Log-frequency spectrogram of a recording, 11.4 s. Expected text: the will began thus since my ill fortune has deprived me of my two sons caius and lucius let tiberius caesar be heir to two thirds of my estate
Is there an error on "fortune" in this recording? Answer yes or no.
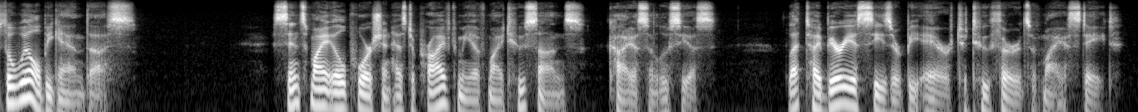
yes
